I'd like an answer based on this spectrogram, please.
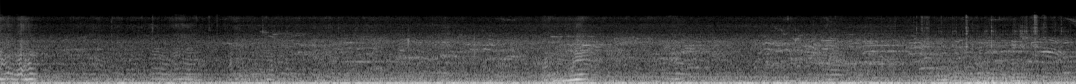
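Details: A crowd of honey bees at their hive entrance makes a thick, constant drone, with rising and falling whines as single bees fly near the small spy camera.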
